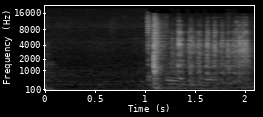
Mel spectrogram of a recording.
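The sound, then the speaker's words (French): A second of quiet, then a sudden metallic jangle of a bunch of prison keys being shaken, bright clinking that keeps rattling unevenly to the end, with no voices. “Schlüsselrasseln, Rufe zum Appell, Türen schlagen, Die Porte fait des bruits comme ça un peu sec, un peu.”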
